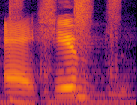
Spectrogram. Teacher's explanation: Pois eu digo exemplo. A pronuncia habitual é con E aberto e E pechado por influencia da nasal, exemplo, aínda que en determinadas zonas chegan a pronunciar esta palabra con dous Es abertos.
